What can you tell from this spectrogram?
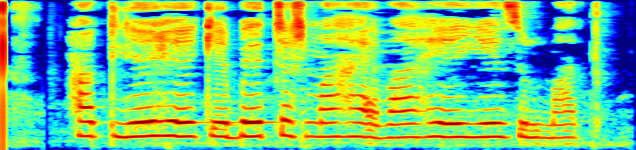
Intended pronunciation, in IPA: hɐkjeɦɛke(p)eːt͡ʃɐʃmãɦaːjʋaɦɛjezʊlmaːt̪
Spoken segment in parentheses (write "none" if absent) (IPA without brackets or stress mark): b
